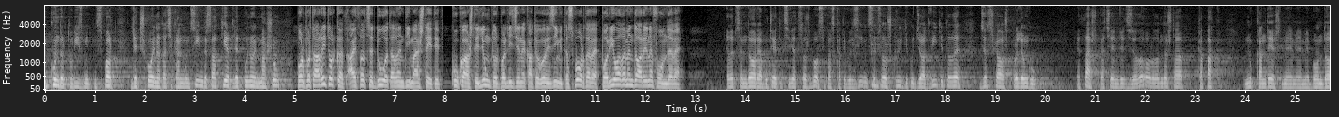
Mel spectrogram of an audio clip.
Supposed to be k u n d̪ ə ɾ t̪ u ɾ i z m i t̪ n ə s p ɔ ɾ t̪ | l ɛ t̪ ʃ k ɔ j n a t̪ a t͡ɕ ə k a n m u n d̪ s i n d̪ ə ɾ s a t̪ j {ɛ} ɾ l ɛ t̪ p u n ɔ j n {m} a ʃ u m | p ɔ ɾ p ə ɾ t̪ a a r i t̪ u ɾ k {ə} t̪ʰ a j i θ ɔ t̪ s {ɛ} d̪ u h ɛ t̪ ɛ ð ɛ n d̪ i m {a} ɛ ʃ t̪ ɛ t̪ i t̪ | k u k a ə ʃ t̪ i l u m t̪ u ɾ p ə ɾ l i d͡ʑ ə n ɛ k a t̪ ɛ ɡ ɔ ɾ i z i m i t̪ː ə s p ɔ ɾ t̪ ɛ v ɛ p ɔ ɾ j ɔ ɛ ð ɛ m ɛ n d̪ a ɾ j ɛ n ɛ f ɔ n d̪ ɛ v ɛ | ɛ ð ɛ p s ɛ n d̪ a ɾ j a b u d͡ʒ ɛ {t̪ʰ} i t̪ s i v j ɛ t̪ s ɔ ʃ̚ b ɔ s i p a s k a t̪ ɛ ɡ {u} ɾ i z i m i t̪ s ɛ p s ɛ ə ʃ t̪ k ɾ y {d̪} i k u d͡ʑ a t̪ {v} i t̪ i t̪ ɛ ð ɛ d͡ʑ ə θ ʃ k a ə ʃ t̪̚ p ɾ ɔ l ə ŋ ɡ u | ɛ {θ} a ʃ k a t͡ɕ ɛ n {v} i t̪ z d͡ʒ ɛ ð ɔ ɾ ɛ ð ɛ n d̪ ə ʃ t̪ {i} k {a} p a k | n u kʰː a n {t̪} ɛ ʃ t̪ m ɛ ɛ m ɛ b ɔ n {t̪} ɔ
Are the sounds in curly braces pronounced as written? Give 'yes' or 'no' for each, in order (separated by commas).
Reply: yes, yes, yes, yes, yes, no, no, yes, yes, yes, yes, no, yes, no, no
